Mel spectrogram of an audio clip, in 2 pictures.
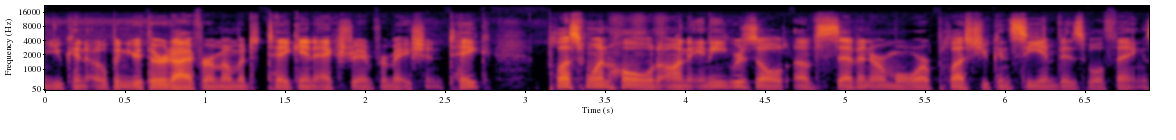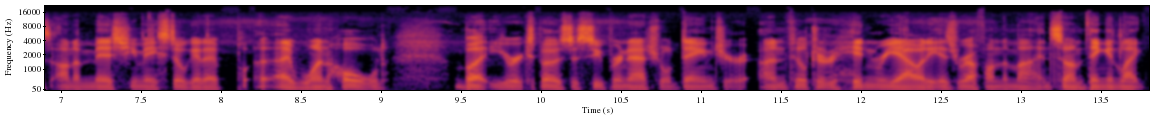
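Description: A man's voice: mid-range voice, steady tone, fast, no echo. A man chatting casually as a player in a tabletop game, talking through his options aloud.

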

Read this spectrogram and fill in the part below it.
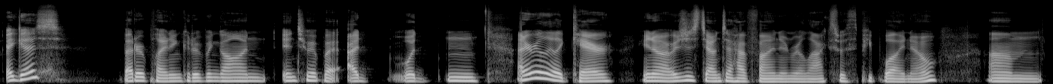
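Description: Low-voiced young woman, nasal and rambling. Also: a little mellow, clear, resonant tone, no echo, studio quality. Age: young adult. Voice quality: slightly nasal. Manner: rambling, many "like" fillers, scatterbrained. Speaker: podcast diarist. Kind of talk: casual personal voice diary. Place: home at night.

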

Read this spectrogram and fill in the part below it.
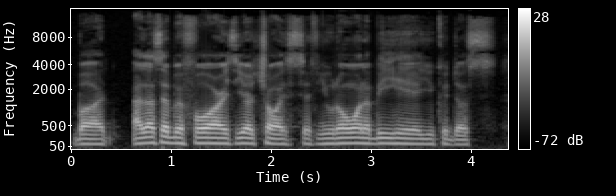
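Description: Jamaican man, podcast host, rambling and profane, smooth voice, dry close sound. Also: on the low side, level tone, normal speed, mellow, dry recording. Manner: rambling, profane, laughs often, many "um"s. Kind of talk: casual solo podcast talk.

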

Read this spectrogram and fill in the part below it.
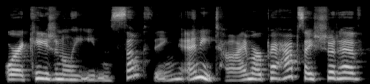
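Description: A woman's voice: high-pitched, big pitch swings, moderate pace, voice pushed up. A woman voicing a pompous, overfed male bug in a storybook, wordy and flowery, with a wheezy delivery. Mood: queasy, wheezing. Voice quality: wheezy, gasping.

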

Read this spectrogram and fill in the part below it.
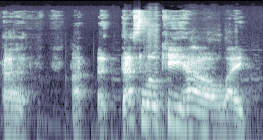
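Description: A man's voice: a little high, lively intonation, measured pace, sharp tone, low-quality recording. A young man chatting as co-host, outspoken and slangy. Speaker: podcast co-host. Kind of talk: casual chat.

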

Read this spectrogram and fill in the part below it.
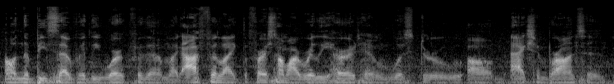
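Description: A man's voice: very deep voice, little pitch movement, normal speed, fairly bright tone, a little hiss or hum. A man co-hosting a casual music podcast, speaking in an easygoing way with hesitant "um"s. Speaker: podcast co-host.

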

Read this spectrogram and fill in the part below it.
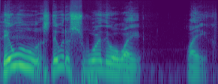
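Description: Young American man, podcast banter; lively swooping delivery, slightly high voice, dry sound, sweary and excitable. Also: measured pace. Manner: excitable, repeats himself, swears freely. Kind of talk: casual group chat, slangy banter.

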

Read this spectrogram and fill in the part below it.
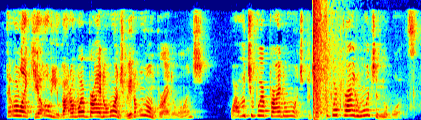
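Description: A man's voice: very high voice, huge pitch swings, rapid-fire, dull audio, noisy background, full character voice. A man playing an exasperated, boastful famous actor on a Bigfoot hunt, complaining in a whiny, incredulous way in improvised comedy. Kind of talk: improvised comedy character monologue and banter.

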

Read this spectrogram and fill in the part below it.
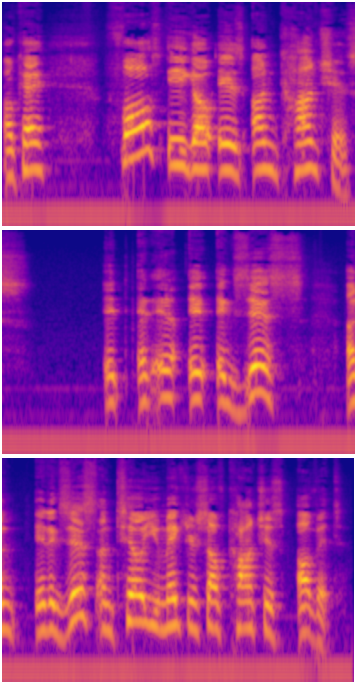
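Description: A man in his forties giving a slow, reflective spiritual teaching talk, halting and repeating words, often checking in with "okay?". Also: high voice. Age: 40s. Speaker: spiritual speaker.

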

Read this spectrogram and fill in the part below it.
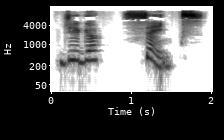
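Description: Woman teacher, encouraging, slow drills, lively pitch. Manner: patient, encouraging, drills words slowly. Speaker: English teacher. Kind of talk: podcast pronunciation lesson.

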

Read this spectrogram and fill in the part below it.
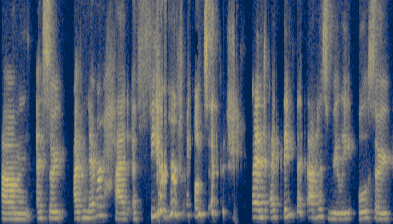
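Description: A woman's voice: a little high, expressive, takes it slowly, fairly bright tone. A woman in her forties speaking as an interview guest, reflective and loose, with frequent restarts and fillers. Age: 40s. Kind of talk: relaxed interview talk. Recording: roomy echo.

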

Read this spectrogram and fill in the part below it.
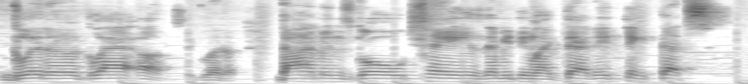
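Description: A man's voice: mid-range voice, steady tone, moderate pace, faint music behind. A man in his thirties from Brooklyn with a New York accent, a rapper being interviewed, talking in a laid-back, reflective way full of slang and fillers. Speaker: rapper and singer, guest. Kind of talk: casual interview chat.

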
